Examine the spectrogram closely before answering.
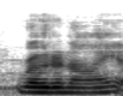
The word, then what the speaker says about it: rhodonite: And so then we go with the rhodonite. I always want to say. That's my southern coming out. We always want to add another syllable in there, right?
